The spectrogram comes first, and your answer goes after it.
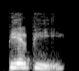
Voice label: "PLP", Indian; Dictionary

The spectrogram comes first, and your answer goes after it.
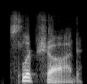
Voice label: "slipshod", American

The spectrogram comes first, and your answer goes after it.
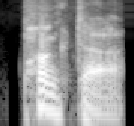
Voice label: "puncta", American

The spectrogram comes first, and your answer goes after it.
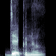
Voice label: "decanal", Indian

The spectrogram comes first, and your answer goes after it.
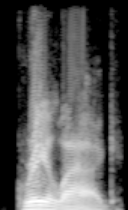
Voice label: "greylag", American

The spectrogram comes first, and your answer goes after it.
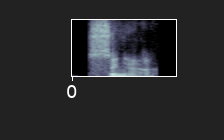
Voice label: "singer", British

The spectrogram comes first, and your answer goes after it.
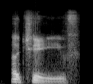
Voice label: "achieve", British

